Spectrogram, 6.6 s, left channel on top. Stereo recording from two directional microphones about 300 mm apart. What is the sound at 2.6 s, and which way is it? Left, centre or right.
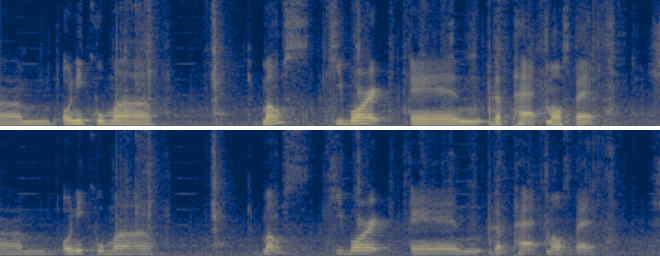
Speech, left.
